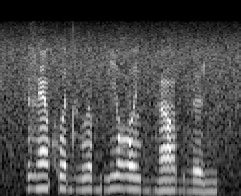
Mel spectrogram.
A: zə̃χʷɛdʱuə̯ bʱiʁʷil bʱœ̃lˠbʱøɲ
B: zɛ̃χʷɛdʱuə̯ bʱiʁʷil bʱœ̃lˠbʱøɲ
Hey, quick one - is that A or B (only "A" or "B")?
B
